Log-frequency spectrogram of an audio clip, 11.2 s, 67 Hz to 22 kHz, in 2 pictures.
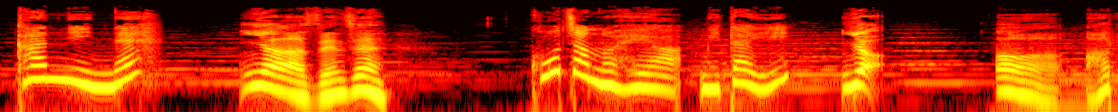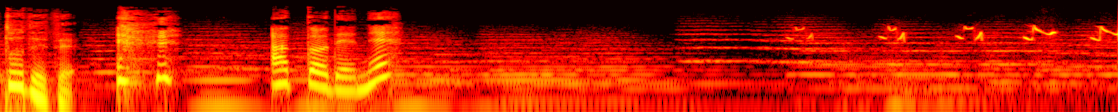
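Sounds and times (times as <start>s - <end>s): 
speech: 0.2s - 2.0s, 2.6s - 7.7s
small pet bird chirping: 9.4s - 11.1s.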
